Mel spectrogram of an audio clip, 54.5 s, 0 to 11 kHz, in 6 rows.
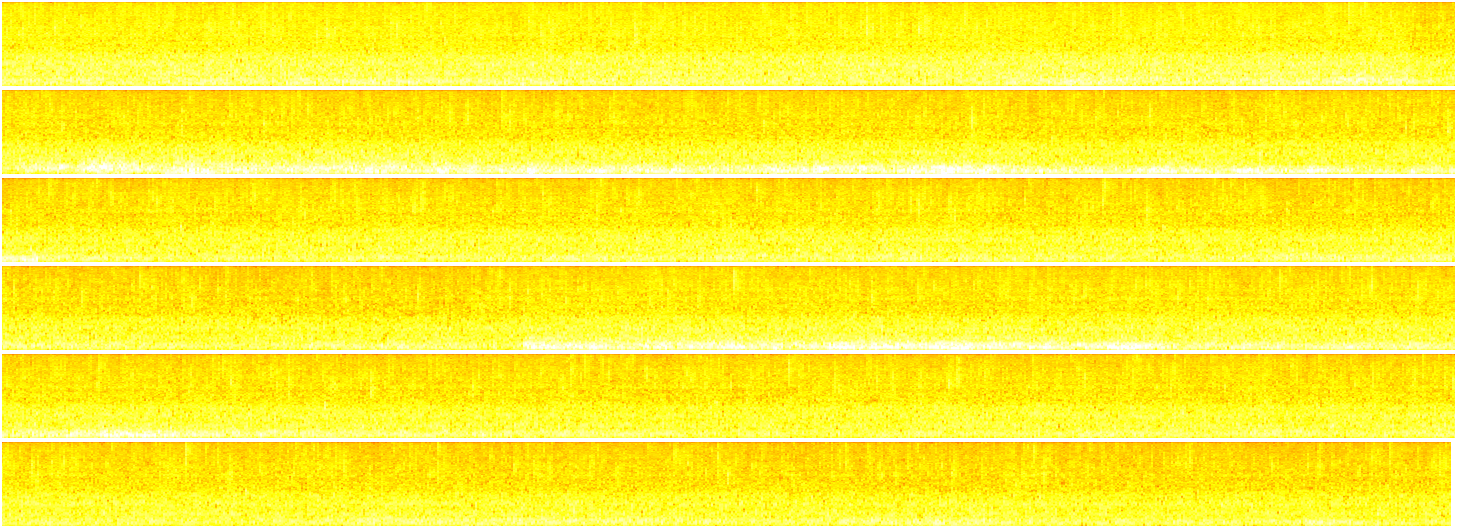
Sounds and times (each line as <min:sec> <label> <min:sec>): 0:09.2 Severe Rainstorm passing 0:18.1
0:30.5 Severe Rainstorm passing 0:37.3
